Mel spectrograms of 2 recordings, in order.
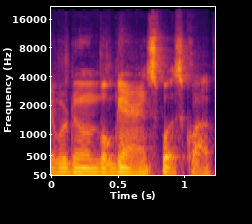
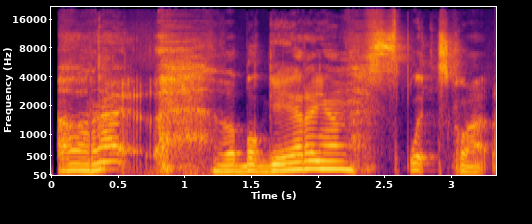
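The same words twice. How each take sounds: First: Said in the usual way. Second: Put-on slow, higher playful Scottish accent. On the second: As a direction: announce the exercise in a hammed-up Scottish accent. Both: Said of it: "That is a Scottish accent".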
